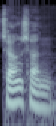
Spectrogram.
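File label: "sèung seun", believe; have faith in, Cantonese; 相信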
